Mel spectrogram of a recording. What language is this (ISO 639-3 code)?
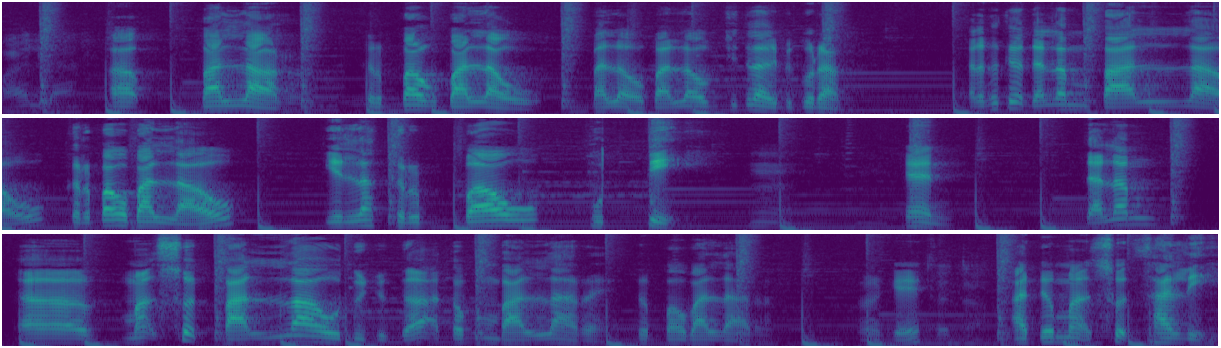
msa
